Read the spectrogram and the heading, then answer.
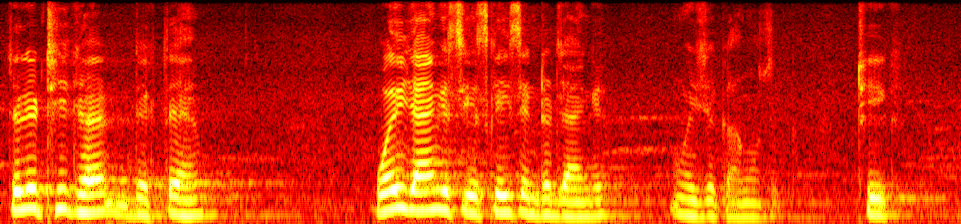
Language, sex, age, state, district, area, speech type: Urdu, male, 30-45, Bihar, East Champaran, urban, spontaneous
